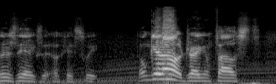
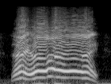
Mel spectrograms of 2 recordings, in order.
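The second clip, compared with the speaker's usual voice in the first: high, loud run of calls; urgent shout; 7 semitones higher, 7 dB louder than usual. Real, not acted. Gamer calling after his target, urgent shout. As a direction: call out to stop him.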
